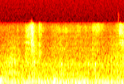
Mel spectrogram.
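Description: Faint soft rustling of wool yarn being drawn through the edge stitches of a knitted seam as it is sewn by hand.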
